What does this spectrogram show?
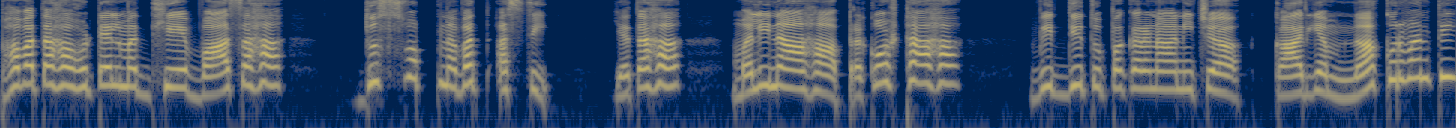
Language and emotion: Sanskrit, angry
